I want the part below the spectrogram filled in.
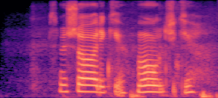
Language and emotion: Russian, sad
